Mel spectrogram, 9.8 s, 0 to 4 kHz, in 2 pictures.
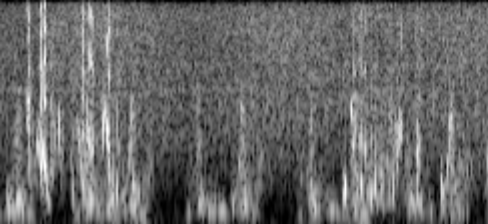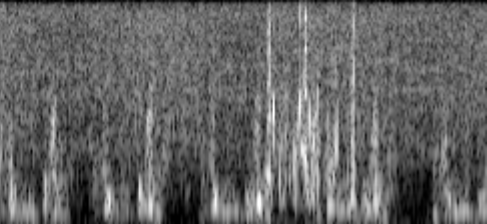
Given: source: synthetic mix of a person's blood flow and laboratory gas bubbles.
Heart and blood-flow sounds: Doppler ultrasound of blood flow; precordium
0.26-0.66 s: bubbles
0.70-1.21 s: bubbles
3.49-4.03 s: bubbles
4.14-4.24 s: bubbles
7.50-8.08 s: bubbles
8.13-8.27 s: bubbles
8.34-8.46 s: bubbles
From the record:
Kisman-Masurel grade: 332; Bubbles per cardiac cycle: rolling drumbeat, 9 or more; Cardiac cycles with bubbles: 50 to 99%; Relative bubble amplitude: moderate (0.250 to 0.450); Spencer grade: 3 (all of the cardiac periods contain showers or single bubble signals, but not dominating or overriding the cardiac motion signals); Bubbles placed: only in the low amplitude regions of the cardiac cycle

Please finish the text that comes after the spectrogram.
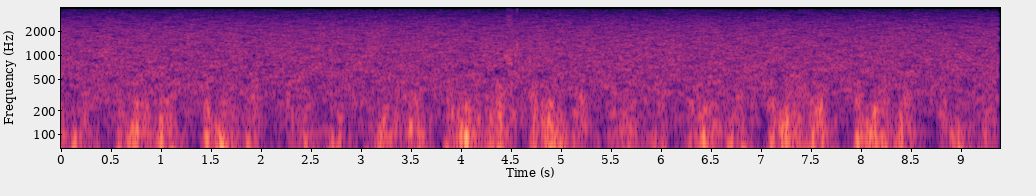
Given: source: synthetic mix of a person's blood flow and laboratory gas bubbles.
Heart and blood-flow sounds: Doppler ultrasound of blood flow; precordium
4.32-4.77 s: bubbles
4.81-4.97 s: bubbles
From the record:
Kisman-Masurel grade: 211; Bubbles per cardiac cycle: several, 3 to 8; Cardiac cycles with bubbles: 1 to 10%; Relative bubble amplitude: barely perceptible (0.100 to 0.250); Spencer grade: 1 (occasional bubble signal discernible with the cardiac motion signal, with majority of cardiac periods free of bubbles); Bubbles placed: anywhere in the cardiac cycle

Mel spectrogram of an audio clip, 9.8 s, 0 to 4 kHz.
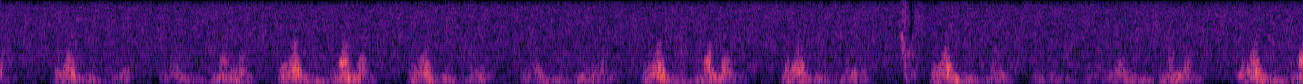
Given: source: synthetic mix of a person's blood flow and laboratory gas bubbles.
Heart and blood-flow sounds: Doppler ultrasound of blood flow; precordium
6.47-6.53 s: bubbles
6.74-6.88 s: bubbles
From the record:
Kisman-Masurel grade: 111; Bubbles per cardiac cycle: 1 to 2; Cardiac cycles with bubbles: 1 to 10%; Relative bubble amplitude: barely perceptible (0.100 to 0.250); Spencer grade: 1 (occasional bubble signal discernible with the cardiac motion signal, with majority of cardiac periods free of bubbles); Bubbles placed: only in the low amplitude regions of the cardiac cycle

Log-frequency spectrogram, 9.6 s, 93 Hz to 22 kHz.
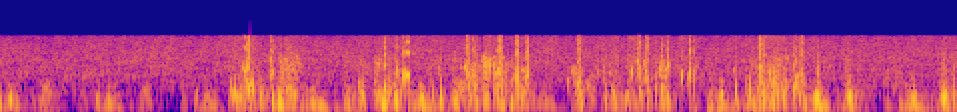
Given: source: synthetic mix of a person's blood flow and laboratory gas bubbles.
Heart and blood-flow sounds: Doppler ultrasound of blood flow; precordium
2.27-3.03 s: bubbles
3.54-3.68 s: bubbles
3.73-4.13 s: bubbles
4.29-4.46 s: bubbles
4.55-5.32 s: bubbles
5.65-6.20 s: bubbles
6.26-6.72 s: bubbles
6.77-6.96 s: bubbles
7.32-8.05 s: bubbles
9.48-9.57 s: bubbles
From the record:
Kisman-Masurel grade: 333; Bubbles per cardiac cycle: rolling drumbeat, 9 or more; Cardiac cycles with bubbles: 50 to 99%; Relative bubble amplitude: loud (0.450 to 0.775); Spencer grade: 3 (all of the cardiac periods contain showers or single bubble signals, but not dominating or overriding the cardiac motion signals); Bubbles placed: only in the low amplitude regions of the cardiac cycle

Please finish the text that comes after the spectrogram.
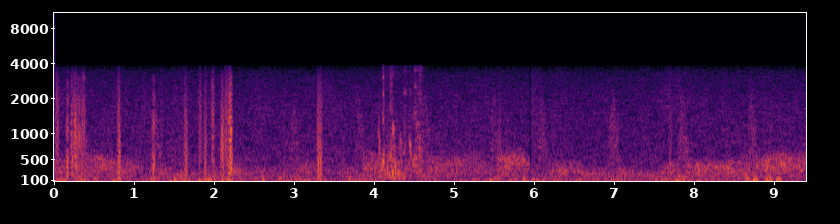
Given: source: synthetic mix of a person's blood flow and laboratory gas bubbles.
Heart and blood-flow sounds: Doppler ultrasound of blood flow; subclavian vein
4.03-4.65 s: bubbles
From the record:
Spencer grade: 1 (occasional bubble signal discernible with the cardiac motion signal, with majority of cardiac periods free of bubbles); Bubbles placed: anywhere in the cardiac cycle

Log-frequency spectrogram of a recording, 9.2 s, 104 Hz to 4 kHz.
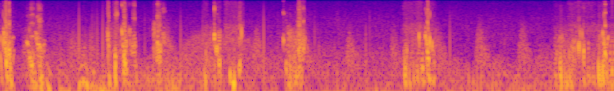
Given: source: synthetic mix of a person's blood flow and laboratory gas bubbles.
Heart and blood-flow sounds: Doppler ultrasound of blood flow; subclavian vein
0.00-0.26 s: bubbles
0.42-0.72 s: bubbles
1.64-2.10 s: bubbles
2.32-2.53 s: bubbles
3.08-3.17 s: bubbles
3.21-3.70 s: bubbles
4.27-4.63 s: bubbles
6.07-6.58 s: bubbles
8.34-9.22 s: bubbles
From the record:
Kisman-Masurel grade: 233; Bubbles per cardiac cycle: several, 3 to 8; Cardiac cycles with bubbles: 50 to 99%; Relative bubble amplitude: loud (0.450 to 0.775); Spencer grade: 3 (all of the cardiac periods contain showers or single bubble signals, but not dominating or overriding the cardiac motion signals); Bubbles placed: anywhere in the cardiac cycle

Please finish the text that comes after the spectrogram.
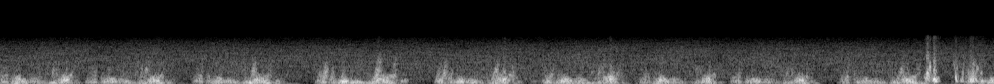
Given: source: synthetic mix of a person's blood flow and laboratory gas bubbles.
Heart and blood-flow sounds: Doppler ultrasound of blood flow; precordium
9.23-9.41 s: bubbles
9.52-9.87 s: bubbles
From the record:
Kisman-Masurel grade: 213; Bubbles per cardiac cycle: several, 3 to 8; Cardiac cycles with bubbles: 1 to 10%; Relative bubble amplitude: loud (0.450 to 0.775); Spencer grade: 1 (occasional bubble signal discernible with the cardiac motion signal, with majority of cardiac periods free of bubbles); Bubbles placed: only in the low amplitude regions of the cardiac cycle

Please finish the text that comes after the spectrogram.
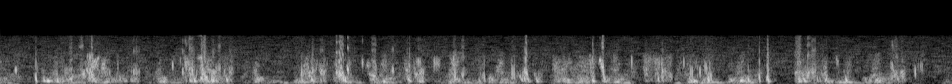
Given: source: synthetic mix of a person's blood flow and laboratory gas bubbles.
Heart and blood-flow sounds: Doppler ultrasound of blood flow; precordium
0.12-0.20 s: bubbles
0.32-1.12 s: bubbles
1.15-1.41 s: bubbles
1.70-2.35 s: bubbles
2.99-3.28 s: bubbles
3.32-3.52 s: bubbles
3.60-3.81 s: bubbles
3.90-3.96 s: bubbles
4.04-4.27 s: bubbles
4.31-4.43 s: bubbles
4.48-4.68 s: bubbles
4.76-4.88 s: bubbles
5.07-5.46 s: bubbles
5.52-6.10 s: bubbles
6.29-6.35 s: bubbles
6.42-6.73 s: bubbles
6.80-7.16 s: bubbles
7.46-7.73 s: bubbles
7.93-8.29 s: bubbles
8.36-8.40 s: bubbles
8.42-8.54 s: bubbles
8.89-9.07 s: bubbles
9.12-9.24 s: bubbles
From the record:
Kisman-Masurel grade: 342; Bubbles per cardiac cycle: rolling drumbeat, 9 or more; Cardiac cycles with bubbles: 100%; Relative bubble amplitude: moderate (0.250 to 0.450); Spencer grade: 3 (all of the cardiac periods contain showers or single bubble signals, but not dominating or overriding the cardiac motion signals); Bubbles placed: only in the low amplitude regions of the cardiac cycle

